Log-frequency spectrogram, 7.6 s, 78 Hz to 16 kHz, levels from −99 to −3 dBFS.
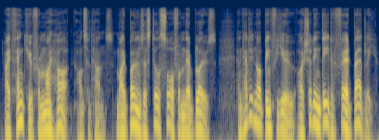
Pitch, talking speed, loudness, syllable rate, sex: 110 Hz, 230 wpm, -18 LUFS, 5.4 syllables/s, male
